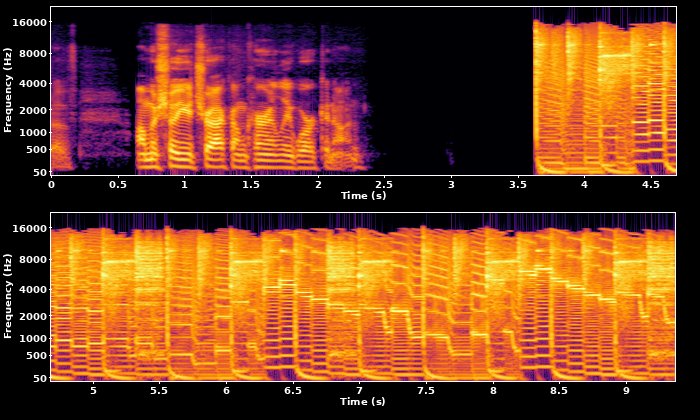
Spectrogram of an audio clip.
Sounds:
Music, Speech

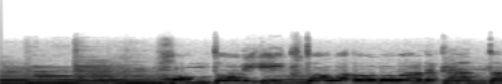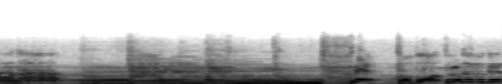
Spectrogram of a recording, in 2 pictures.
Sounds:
Strum, Music, Electric guitar, Acoustic guitar, Musical instrument, Guitar

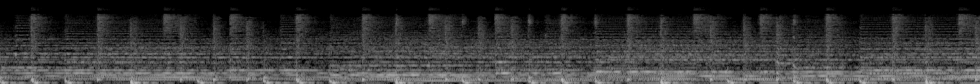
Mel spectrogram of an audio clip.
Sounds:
Music

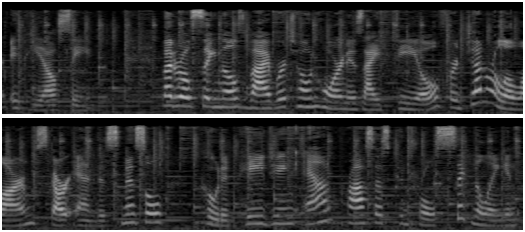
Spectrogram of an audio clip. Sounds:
Music, Speech

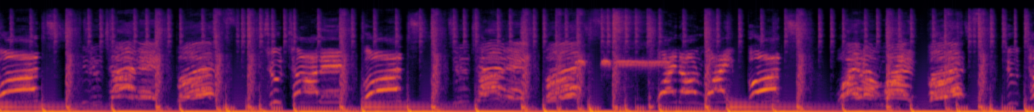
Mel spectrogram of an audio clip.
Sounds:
Music

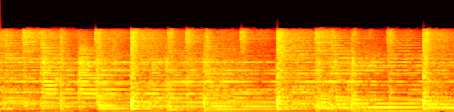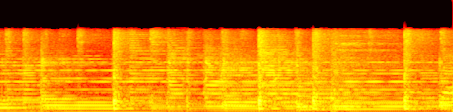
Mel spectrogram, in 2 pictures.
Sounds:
Music

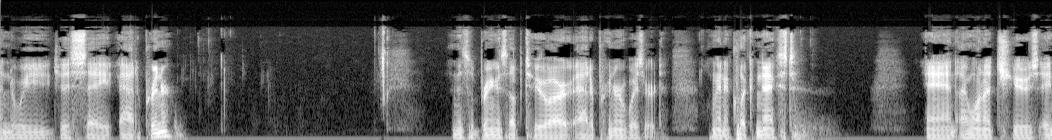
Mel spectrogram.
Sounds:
Speech

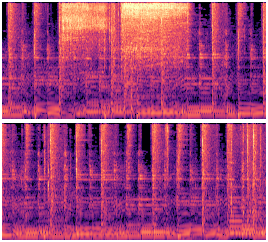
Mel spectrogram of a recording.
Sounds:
Music

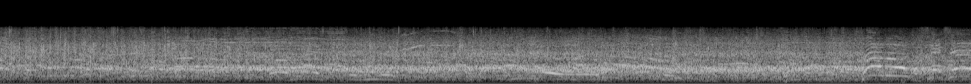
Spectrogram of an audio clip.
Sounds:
Speech

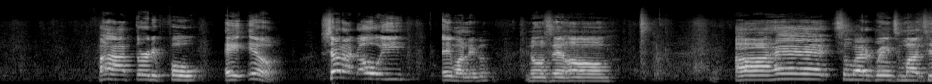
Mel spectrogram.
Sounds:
Speech

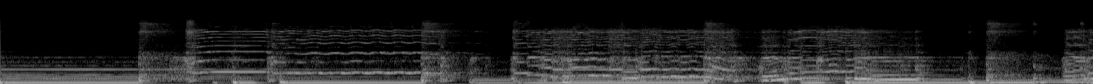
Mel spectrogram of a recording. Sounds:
Music, Guitar, Musical instrument, Plucked string instrument, Tapping (guitar technique), Blues

